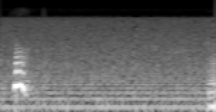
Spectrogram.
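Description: One brief pitched vocal sound with a slight rise just after the start, then a steady low hum and hiss.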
